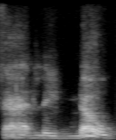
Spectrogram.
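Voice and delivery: low, dry wolf voice; mock regret from a villain; deep, smug wolf admission; sly wolf. A narrator's reading. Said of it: "said the wolf".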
